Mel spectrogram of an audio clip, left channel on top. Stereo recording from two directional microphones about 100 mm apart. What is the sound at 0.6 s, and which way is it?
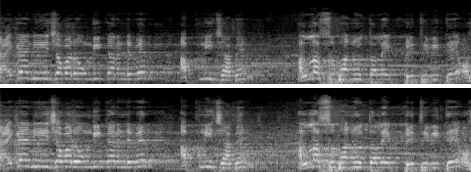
A man's voice, 35° left (ahead or behind).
